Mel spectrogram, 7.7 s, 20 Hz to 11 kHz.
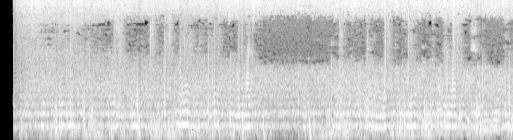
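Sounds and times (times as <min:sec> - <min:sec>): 
aggressive honey bees buzzing inside the hive: 0:00.2 - 0:07.6.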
